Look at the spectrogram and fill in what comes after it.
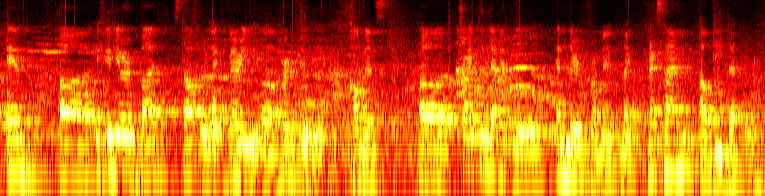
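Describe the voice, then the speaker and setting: Speech comes at a very slow pace, with noticeable background noise and audible room echo. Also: man. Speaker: cosplayer. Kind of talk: casual interview answers. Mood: friendly, relaxed, thoughtful. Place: hall. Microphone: phone near.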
